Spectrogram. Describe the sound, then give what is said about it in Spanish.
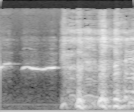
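A person attempting to whistle produces a thin, steady high tone for about half a second, then breaks off into short voiced sounds. “Es que no puedo chiflar. Deje que se me pase.”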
